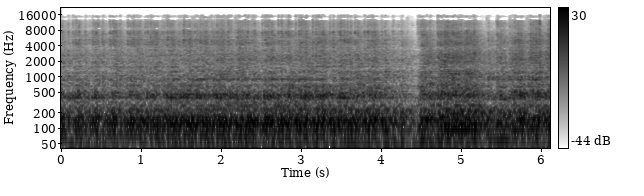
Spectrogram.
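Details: Truck just converted from gasoline to methanol, first start with brake clean: lumpy, deep V8 idle with uneven blips and a brief dip mid-run; firing but running rich, the start tune needs adjusting.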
